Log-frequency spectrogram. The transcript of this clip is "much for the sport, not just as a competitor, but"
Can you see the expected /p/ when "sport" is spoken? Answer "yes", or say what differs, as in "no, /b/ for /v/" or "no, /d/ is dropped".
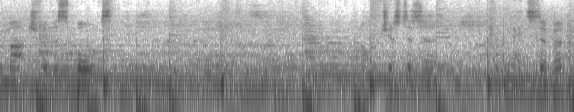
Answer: yes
